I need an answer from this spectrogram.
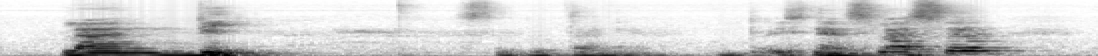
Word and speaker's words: lundi: Isnin dalam Perancis dipanggil lundi. Lundi. L U N D I. Yang ini I. Kita dah sebut dalam alfabet hari itu. Yang ini I. Lundi sebutannya.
